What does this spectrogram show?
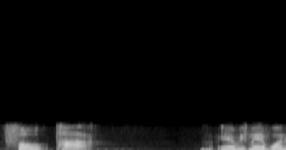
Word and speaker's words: faux pas: O does the work X is silent in faux pas yeah we've made it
